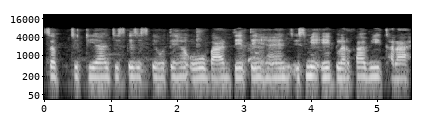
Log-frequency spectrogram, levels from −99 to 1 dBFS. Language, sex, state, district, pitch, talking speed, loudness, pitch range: Hindi, female, Bihar, Kishanganj, 190 Hz, 175 wpm, -17 LUFS, 185-200 Hz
